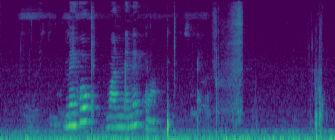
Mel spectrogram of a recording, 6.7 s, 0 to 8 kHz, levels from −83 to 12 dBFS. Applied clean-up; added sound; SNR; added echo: none; Liquid; -1 dB; reverberation time 0.5 s.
